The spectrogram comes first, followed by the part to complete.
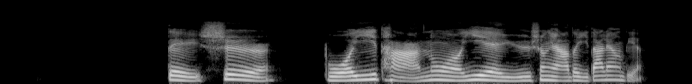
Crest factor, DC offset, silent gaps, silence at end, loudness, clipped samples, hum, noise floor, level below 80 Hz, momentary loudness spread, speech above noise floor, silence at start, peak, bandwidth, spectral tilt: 16 dB; under 0.1%; none; 0.5 s; -15 LUFS; under 0.1%; none; -88 dBFS; -58 dBFS; 10 LU; 74 dB; 1.7 s; -2 dBFS; 7.6 kHz; -7 dB/octave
